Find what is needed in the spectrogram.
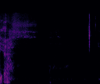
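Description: The end of a spoken word, then quiet with a faint tick about a second in and a single sharp, short click near the end: a stylus tip tapping on a tablet screen while handwriting on the slide.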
